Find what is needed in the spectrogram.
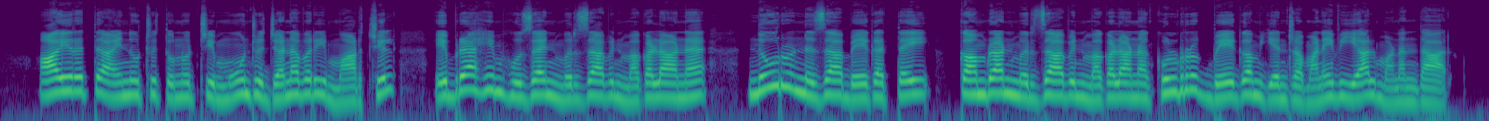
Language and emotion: Tamil, neutral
